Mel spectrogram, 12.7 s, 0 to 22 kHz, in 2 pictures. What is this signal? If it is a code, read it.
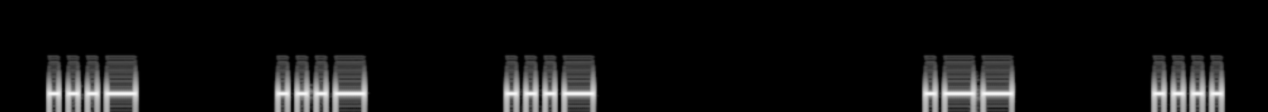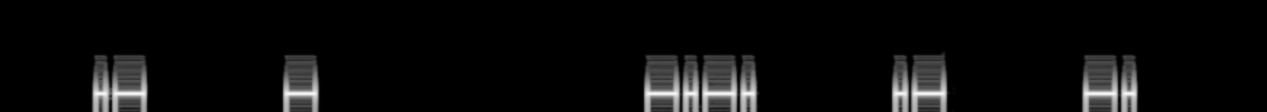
Morse code, heard as a keyed tone, about 25 wpm, spaced as for 10 wpm, 550 Hz. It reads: VVV WHAT CAN
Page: news headlines in morse code at 10 wpm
